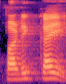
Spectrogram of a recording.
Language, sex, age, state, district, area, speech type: Tamil, female, 60+, Tamil Nadu, Krishnagiri, rural, read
